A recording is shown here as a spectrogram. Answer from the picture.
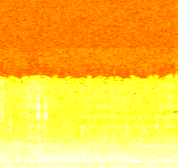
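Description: Steady outdoor background noise: a low rumble with a faint hiss, unchanging throughout, with no distinct event standing out.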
